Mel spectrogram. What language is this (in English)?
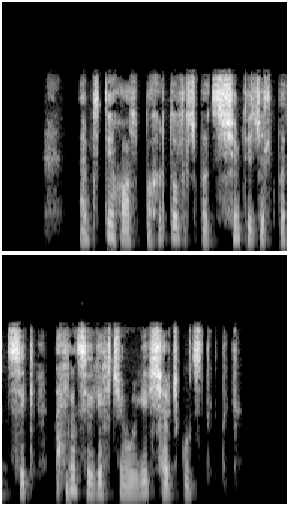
Mongolian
